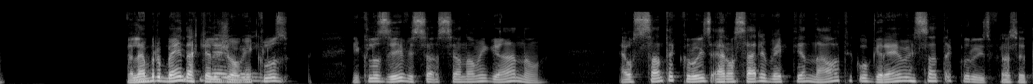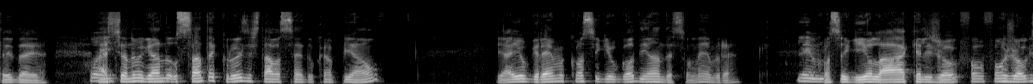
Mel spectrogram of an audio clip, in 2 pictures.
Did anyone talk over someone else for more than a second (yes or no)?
yes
